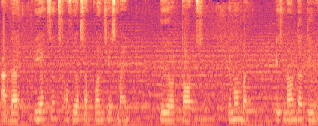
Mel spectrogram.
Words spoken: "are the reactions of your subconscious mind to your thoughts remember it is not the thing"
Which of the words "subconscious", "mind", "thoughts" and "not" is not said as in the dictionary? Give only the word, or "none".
thoughts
